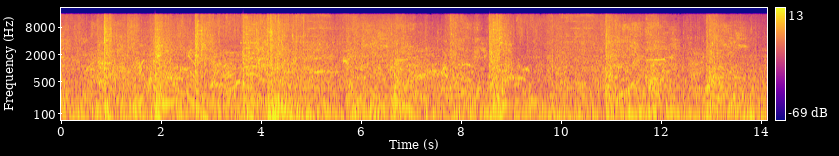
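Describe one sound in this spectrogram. Heavy stomps crunch and squelch into flesh.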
